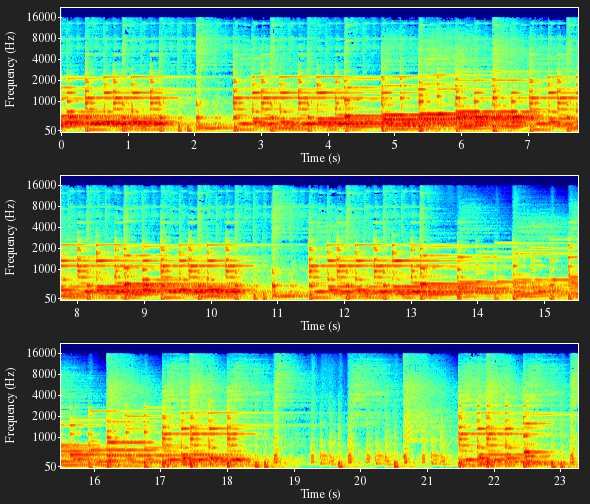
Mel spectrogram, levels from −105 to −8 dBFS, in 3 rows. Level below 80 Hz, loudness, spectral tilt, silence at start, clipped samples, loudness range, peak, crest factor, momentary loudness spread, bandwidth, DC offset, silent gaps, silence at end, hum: -36 dBFS; -18 LUFS; -6.5 dB/octave; 0 s; under 0.1%; 7 LU; -4 dBFS; 14 dB; 12 LU; 16 kHz; under 0.1%; none; 0 s; none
